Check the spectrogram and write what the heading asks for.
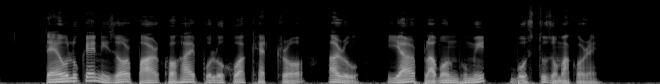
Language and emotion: Assamese, neutral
